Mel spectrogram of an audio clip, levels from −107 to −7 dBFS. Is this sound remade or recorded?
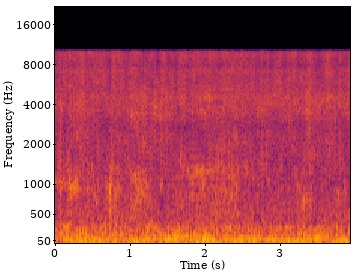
remade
